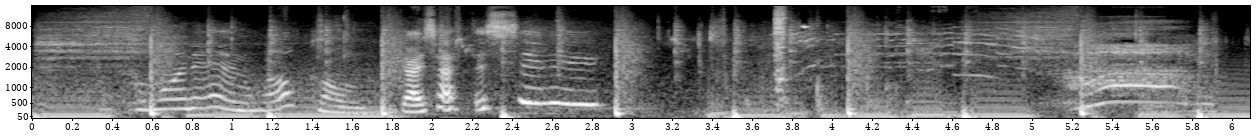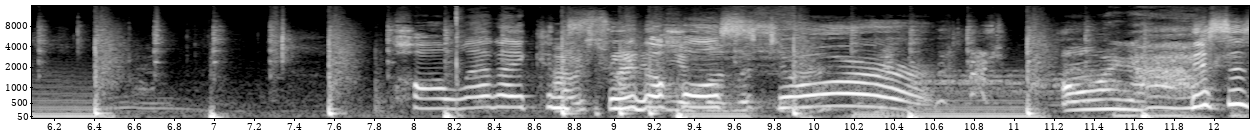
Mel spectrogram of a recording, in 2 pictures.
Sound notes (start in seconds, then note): 0.2 upbeat rock music; 5.1 gasping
